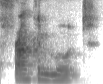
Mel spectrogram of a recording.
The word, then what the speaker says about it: Frankenmuth: I pronouncing it right Frankenmuth Franken mouth yeah I would we say Frankenmuth because we just americanize it but and the classic German it would be more like Franken mot H it's a German towns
